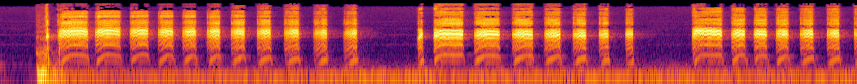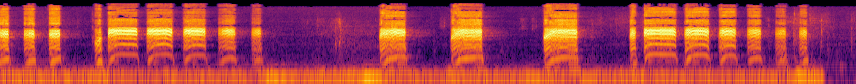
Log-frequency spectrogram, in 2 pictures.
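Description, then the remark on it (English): A loud, rapid duck-calling routine by contestant number one in a duck-calling contest: bursts of fast, rhythmic quacks delivered in rolling series with brief pauses, ending in a few sharp single quacks. A person imitates the duck calls, clear. “Here's contestant number one, duck calling routine.”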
